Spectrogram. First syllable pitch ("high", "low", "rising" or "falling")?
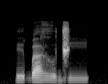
low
